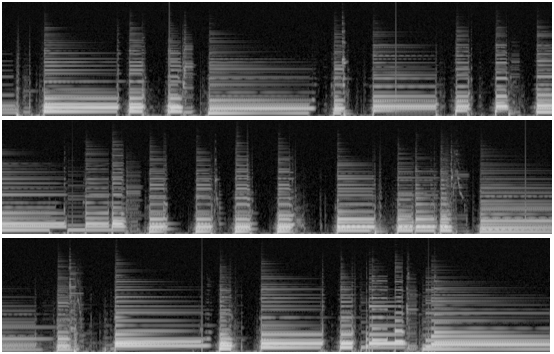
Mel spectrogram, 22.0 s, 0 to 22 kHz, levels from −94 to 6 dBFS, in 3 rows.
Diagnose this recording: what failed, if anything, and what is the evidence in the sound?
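Overlapping chunks in the buffer or chunked-processing stage: a short stutter in the music at 2.24, 5.26, 8.28, 11.30, 14.32, 17.34 and 20.36 s. Each 3.0 s chunk begins before the previous one ends, so 20 ms of audio plays twice at every join.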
